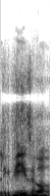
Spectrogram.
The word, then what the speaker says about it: libido: libido. Paréntesis. Término del latín. Paréntesis. Acentuado en la segunda sílaba.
